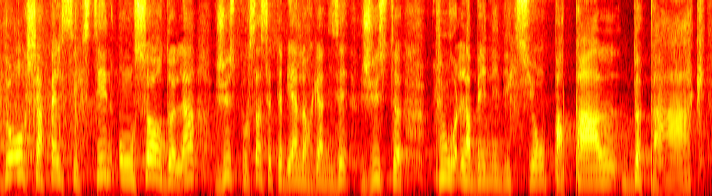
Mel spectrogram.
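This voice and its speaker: A man's voice: high-pitched, expressive, moderate pace, crowd noise. A man playing a chatty, gossipy middle-aged mother, rambling through a comic monologue. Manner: chatty, rambling, punchline-driven. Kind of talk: stand-up character monologue. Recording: live hall with reverb and audience noise.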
